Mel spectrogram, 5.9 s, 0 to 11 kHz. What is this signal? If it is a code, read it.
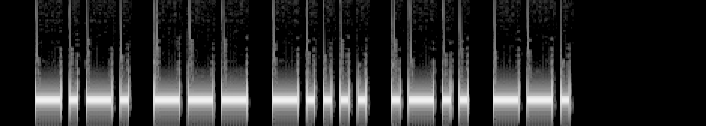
Morse code, heard as a keyed tone, about 17 wpm, 700 Hz. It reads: CO6LG
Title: DXCC-100 Call Signs - 5 Characters - Repeated 3x - 17wpm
